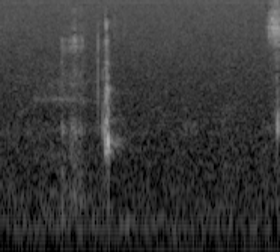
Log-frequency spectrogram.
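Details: Young child with hiccups: a single soft, abrupt squeaky catch in a quiet room, typical of an infant's hiccup.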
